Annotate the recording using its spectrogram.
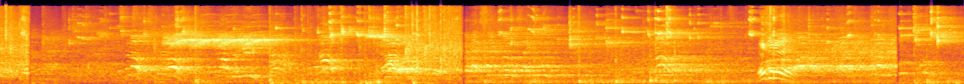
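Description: Basketball game in an echoing sports hall: the ball bouncing on the court, short sneaker squeaks and players calling out. The sound breaks off abruptly twice as the footage jumps between clips.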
